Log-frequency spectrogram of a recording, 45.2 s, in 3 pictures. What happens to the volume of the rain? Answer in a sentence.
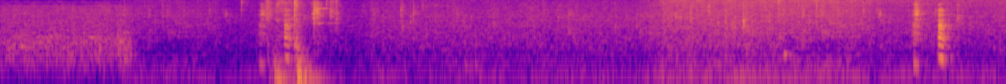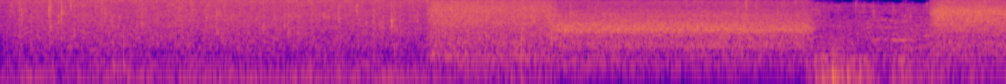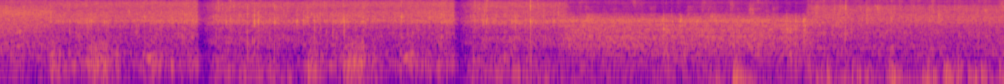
The volume of the rain goes up.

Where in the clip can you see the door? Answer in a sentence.
You can hear the door from 4.0 to 5.0 s and from 40.7 to 41.7 s.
